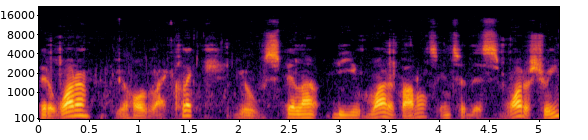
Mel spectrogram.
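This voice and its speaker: With a non-native accent, a man speaks at a moderate pace, his loudness swinging widely in a dry, close sound with no echo. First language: not English. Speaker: gaming youtuber. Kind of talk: tutorial. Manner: hesitant, many fillers.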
